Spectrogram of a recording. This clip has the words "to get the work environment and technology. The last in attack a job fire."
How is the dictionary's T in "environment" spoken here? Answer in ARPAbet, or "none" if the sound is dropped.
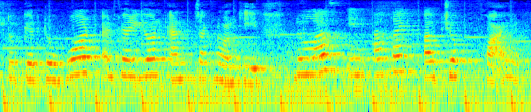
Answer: none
